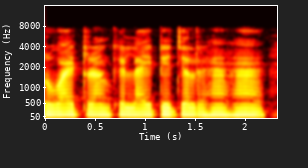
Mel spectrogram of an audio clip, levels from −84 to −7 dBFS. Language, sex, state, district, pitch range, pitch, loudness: Hindi, male, Jharkhand, Palamu, 115-120 Hz, 115 Hz, -16 LUFS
